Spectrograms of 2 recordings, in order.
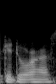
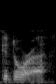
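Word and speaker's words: Ghidorah: Destroy All Monsters is gadora yeah I usually I usually do that but then sometimes I slip and called gdor gedra anyway because it has less syllables and it rolls off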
